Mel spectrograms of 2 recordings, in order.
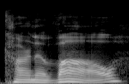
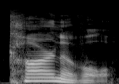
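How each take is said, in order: First: The stress is on the last syllable. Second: The stress is on the first syllable. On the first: This is how it is said in Brazil and Latin America. "the last syllable has the accent" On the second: This is how it is said in English. "In English, ... that's the first"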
